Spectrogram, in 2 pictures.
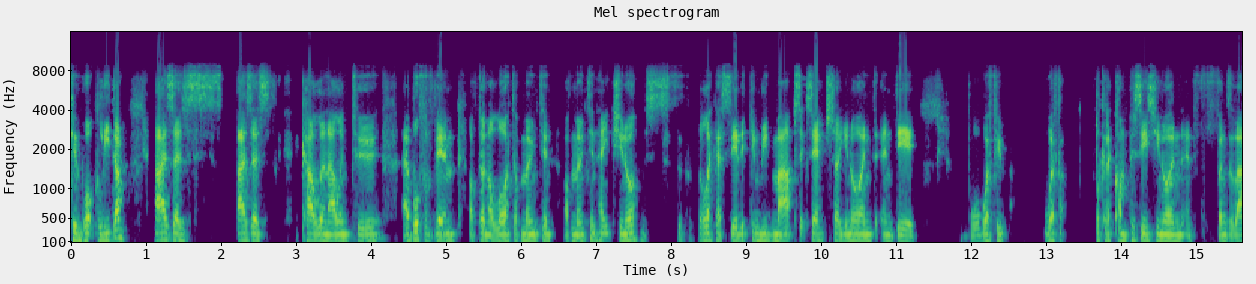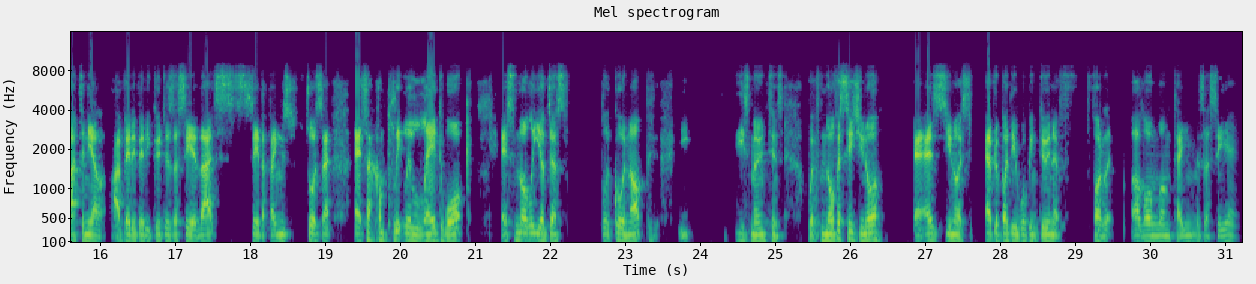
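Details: Adult man who stammers, involved in the stammering self-help movement for over 25 years, in everyday conversational speech; stuttering (stammering).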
